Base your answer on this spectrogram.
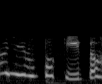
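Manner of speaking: very high-pitched, tearful voice. Thanking the others for being her strength, crying while talking. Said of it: "You about to cry?".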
